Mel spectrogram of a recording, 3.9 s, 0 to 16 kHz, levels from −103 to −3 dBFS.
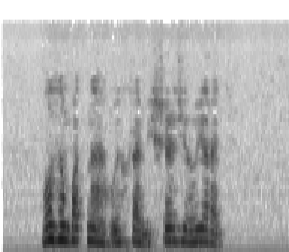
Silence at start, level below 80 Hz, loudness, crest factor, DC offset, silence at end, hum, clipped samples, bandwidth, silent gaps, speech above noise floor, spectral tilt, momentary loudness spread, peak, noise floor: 0.55 s; -56 dBFS; -24 LUFS; 20 dB; under 0.1%; 0.9 s; 50 Hz at -45 dBFS; under 0.1%; 11 kHz; none; 35 dB; -8 dB/octave; 10 LU; -6 dBFS; -58 dBFS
